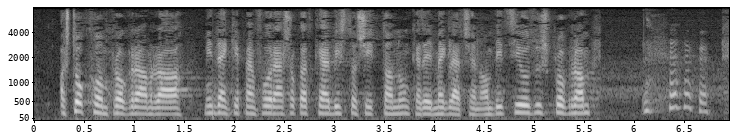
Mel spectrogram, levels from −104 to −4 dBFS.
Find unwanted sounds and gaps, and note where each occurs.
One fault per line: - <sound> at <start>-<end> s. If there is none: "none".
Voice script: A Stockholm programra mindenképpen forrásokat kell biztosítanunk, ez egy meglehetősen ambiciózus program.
- laugh at 6.1-6.8 s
